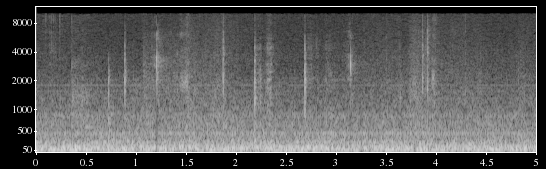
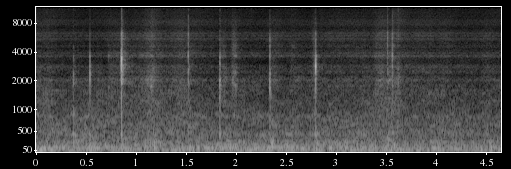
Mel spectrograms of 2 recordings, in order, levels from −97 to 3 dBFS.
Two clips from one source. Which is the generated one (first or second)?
second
